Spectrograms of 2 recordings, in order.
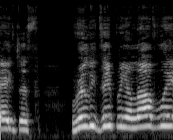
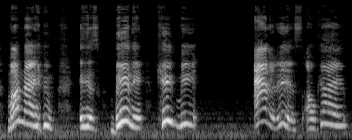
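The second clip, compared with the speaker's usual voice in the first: louder, a touch higher, imitating him backing off; mock defensive man; 4 semitones higher, 3 dB louder than usual. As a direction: play the guy saying keep me out of it. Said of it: "he was looking like".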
